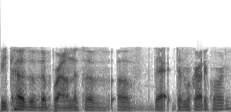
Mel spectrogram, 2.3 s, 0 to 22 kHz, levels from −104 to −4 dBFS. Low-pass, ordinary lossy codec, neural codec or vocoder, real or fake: 7.2 kHz; AAC, 16 kbps; none; real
